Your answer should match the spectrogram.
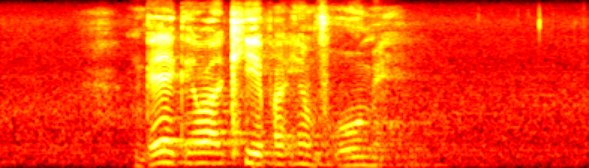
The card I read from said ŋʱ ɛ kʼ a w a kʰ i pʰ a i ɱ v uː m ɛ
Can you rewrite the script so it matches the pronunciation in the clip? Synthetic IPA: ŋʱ ɛ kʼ ɛ w a kʰ i pʰ a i ɱ v uː m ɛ

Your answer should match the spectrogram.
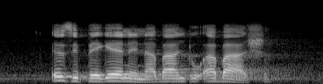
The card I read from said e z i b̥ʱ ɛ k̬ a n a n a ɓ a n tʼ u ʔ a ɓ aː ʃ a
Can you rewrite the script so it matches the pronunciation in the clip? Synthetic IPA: e z i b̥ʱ ɛ k̬ ɛ n ɛ n a ɓ a n tʼ u ʔ a ɓ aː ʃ a

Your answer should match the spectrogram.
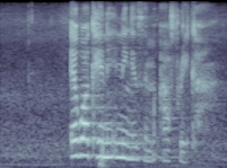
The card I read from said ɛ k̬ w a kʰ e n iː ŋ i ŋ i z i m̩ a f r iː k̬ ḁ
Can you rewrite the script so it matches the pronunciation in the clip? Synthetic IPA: ɛ k̬ w a kʰ e n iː n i ŋ i z i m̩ a f r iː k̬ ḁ

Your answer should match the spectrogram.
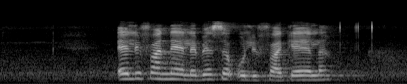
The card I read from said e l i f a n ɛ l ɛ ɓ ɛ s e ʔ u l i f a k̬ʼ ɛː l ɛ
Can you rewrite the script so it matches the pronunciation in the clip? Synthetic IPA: e l i f a n ɛ l ɛ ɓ ɛ s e ʔ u l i f a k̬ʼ ɛː l a

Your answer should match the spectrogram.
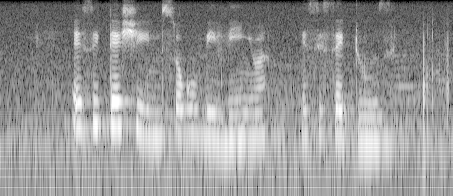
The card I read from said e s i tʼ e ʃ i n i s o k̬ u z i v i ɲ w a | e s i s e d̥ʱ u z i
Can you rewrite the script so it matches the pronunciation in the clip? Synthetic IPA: e s i tʼ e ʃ i n i s o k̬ u v i v i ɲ w a | e s i s e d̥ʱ uː z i

